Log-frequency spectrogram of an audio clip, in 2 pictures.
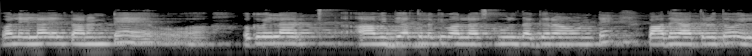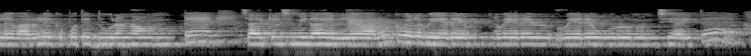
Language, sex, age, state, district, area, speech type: Telugu, female, 18-30, Telangana, Warangal, rural, spontaneous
